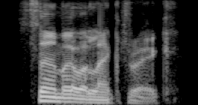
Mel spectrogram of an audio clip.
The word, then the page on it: thermoelectric: British English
